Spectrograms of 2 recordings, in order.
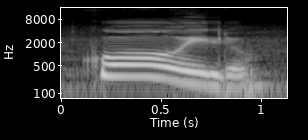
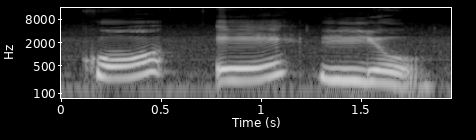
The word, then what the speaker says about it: coelho: Não se pronuncia coelho, se pronuncia coelho.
